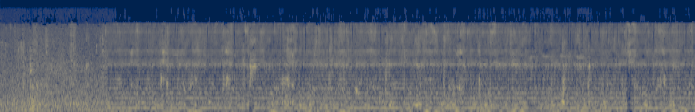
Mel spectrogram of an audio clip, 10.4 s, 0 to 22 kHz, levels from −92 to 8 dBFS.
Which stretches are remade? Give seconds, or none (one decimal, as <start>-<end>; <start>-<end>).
1.6-10.4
